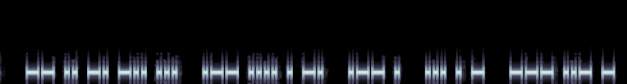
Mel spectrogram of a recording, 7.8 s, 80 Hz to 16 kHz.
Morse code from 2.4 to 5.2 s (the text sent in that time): WHEN WE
